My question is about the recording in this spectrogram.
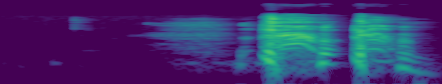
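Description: A man coughing twice in quick succession, after a short intake of breath.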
